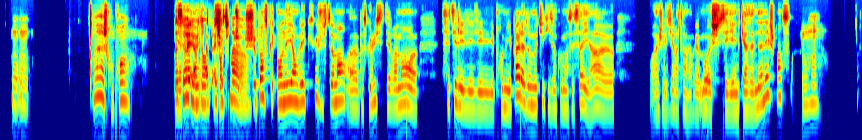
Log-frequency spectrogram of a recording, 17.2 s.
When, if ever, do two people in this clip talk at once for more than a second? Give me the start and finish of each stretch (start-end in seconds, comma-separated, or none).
3.5-5.0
